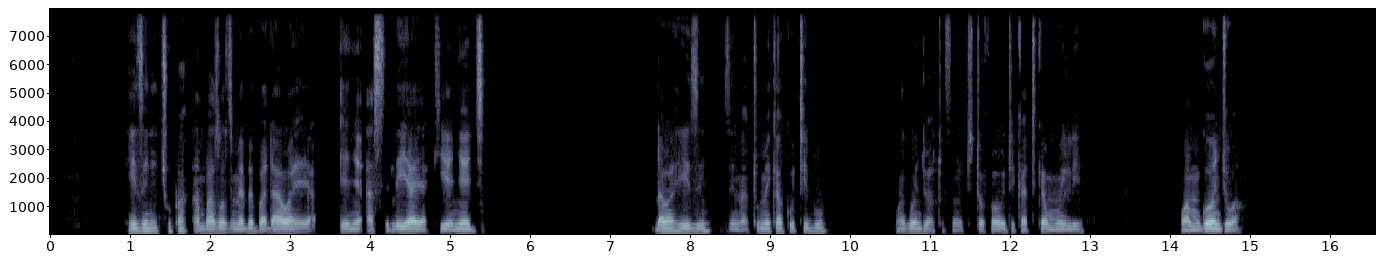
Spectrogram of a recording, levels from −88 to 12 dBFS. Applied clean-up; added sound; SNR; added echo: none; none; none; none.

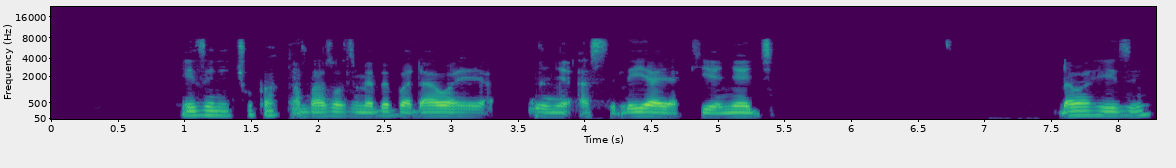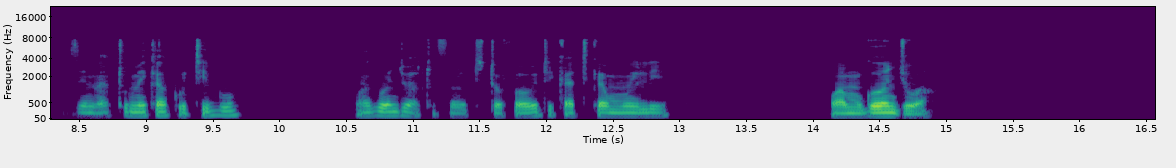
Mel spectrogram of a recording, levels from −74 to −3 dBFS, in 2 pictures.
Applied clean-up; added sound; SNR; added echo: neural mask model Resemble Enhance denoiser.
